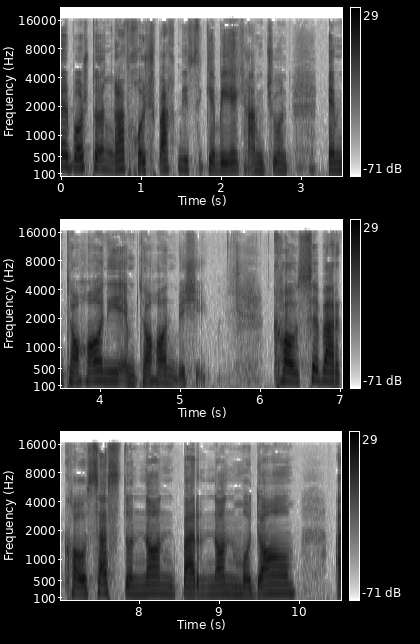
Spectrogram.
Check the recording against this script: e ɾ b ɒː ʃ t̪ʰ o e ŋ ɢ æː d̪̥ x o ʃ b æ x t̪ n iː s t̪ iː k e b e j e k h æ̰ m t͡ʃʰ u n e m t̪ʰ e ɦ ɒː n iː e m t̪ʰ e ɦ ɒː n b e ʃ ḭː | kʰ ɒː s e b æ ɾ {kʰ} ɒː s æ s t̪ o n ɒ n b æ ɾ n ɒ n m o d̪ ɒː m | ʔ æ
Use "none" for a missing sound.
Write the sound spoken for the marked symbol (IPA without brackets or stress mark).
kʰ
